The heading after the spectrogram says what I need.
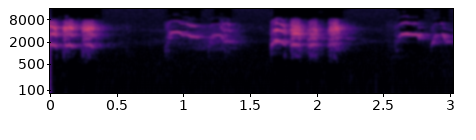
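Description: A young red-rumped parrot gives harsh, buzzy chattering bursts alternating with short slurred whistles, in four quick phrases over three seconds.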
